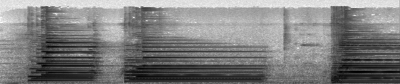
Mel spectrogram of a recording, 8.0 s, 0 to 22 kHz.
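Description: PRS SE Custom 24 35th Anniversary electric guitar played clean through a Fender Blues Deluxe Reissue amp: three chords, each left to ring. The first is stopped after about a second, the second rings for nearly three seconds and is then damped, and the third starts near the end.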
